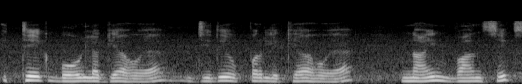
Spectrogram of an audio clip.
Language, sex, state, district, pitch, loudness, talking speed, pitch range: Punjabi, male, Punjab, Pathankot, 155 Hz, -18 LUFS, 170 wpm, 150-175 Hz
